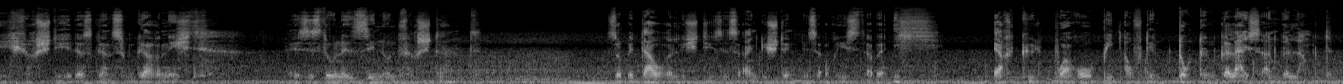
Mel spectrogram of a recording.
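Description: An actor playing a courteous, meticulous gentleman detective in a German radio drama, speaking politely, formally and deliberately. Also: a bass voice, vocal fry, background noise, heavily acted. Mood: baffled, muttering.

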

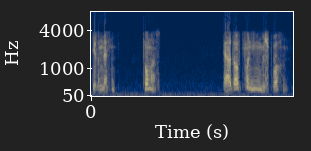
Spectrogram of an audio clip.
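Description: An actor playing an insinuating, menacing stranger on the telephone in a radio crime drama, cool and controlled. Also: male voice, medium pitch, moderate pace, dry recording, close to an everyday voice. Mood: coolly menacing. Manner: cool, controlled, veiled threat. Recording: thin, band-limited telephone-like sound.

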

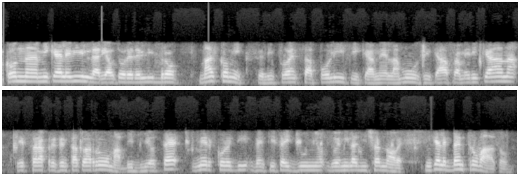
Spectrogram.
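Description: Guy hosting a radio interview show, voice a bit on the high side, asks stuff and announces events. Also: normal speed, hardly any pauses, narrow, tinny audio, faint music behind.

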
